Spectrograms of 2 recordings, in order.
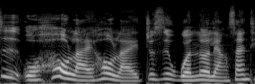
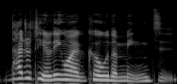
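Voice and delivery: ordinary delivery

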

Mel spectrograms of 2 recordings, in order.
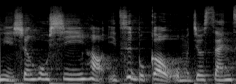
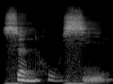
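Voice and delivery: slow deep breath; 4 semitones lower, 4 dB quieter, much slower than usual. Shown as a demonstration. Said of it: "第一件事情要干嘛？".

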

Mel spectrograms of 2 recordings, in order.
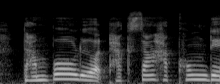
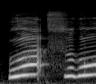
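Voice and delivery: put-on much higher, louder child cry of wonder; delighted gasp; 9 semitones higher, 6 dB louder, much faster than usual. Child thrilled by the sparkling castle lights, high and loud. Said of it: "大喜び".

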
